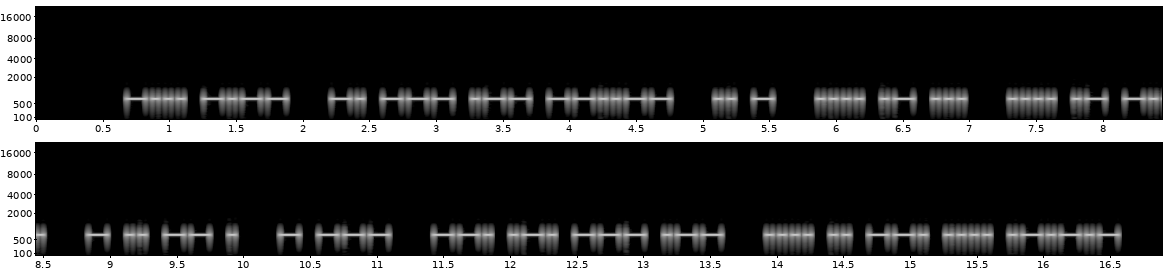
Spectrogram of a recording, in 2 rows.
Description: Morse code, heard as a keyed tone, about 25 wpm, 700 Hz. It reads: BY NOW, IT HAS HAD TIME TO GROW HIGH.
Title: Sentences from Top 1000 Words - Review Part 1 - 25wpm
